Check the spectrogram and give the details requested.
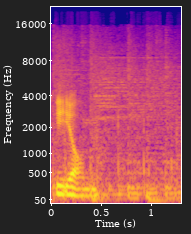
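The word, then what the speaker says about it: Cobalion: I mean, that's why it's why I pronounce it uh Kalon. So, C O B A L I O N. That's how I pronounce it.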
